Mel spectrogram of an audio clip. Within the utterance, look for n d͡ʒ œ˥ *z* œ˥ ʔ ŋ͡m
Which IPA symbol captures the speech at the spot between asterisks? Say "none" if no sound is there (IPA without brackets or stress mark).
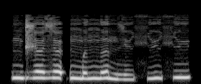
z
